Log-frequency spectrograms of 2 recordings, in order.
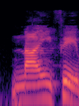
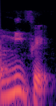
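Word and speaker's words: NiFe: যে কারণে এই যে স্তরটি একে বলা হয় নাইফে বা নিফে উচ্চারণ যেমনই করা হোক না কেন নাইফে বা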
